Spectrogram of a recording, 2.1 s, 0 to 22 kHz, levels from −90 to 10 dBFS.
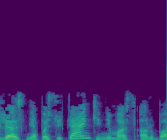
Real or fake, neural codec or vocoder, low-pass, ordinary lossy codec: real; none; 10.8 kHz; MP3, 32 kbps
